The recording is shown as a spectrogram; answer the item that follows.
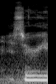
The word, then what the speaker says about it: Suri: Suri is a very unusual name, and it rhymes with my son Yuri.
